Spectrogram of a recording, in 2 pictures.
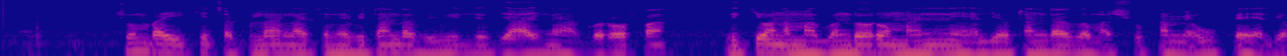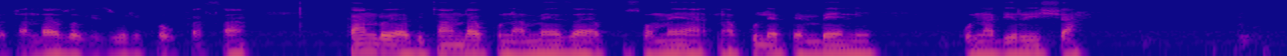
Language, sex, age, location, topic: Swahili, male, 18-24, Nairobi, education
